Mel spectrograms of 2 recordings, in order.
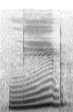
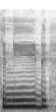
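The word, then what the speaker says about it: knead: नीड, नी, नाइफ, knit, knock, no. तो इन सारे spelling में हम कहाँ पढ़ रहे हैं? कनीड या कनी या केनाइफ, या इस तरह से नहीं पढ़ रहे हैं।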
